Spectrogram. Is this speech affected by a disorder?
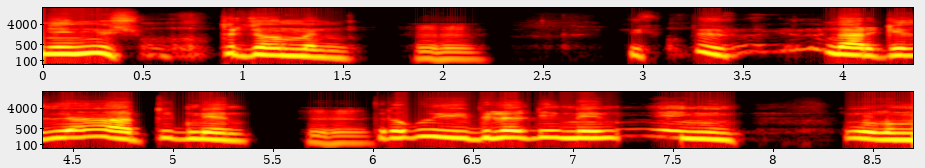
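Yes: cerebral palsy; 40 years with condition.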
